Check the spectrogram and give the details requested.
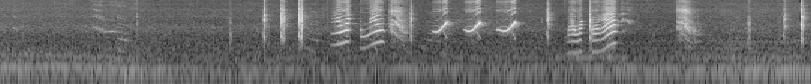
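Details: Talking green ringneck parrot facing a mirror, Urdu and Hindi: after a quiet start under a low hum, a string of upward-hooked nasal chirps and clicks, some paired, fills the middle of the recording.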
